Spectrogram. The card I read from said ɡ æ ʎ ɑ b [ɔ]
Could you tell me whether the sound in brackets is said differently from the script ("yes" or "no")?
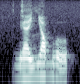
yes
